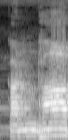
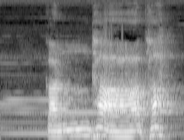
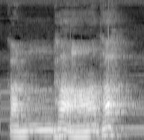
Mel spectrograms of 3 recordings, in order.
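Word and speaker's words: കണ്ഠാധഃ: കണ്ഠാഥ കടിപര്യന്ത മധ്യകൂട സ്വരൂപിണി അവിടെ അഥ എന്നുള്ള വാക്കിനു ശേഷം വിസർഗ്ഗം ഉണ്ട് അപ്പൊ അത് ശ്രദ്ധിച്ചു ഉച്ചരിക്കണം കണ്ടാ കടിപര്യന്ത എന്ന് ചിലർ ചൊല്ലി കേട്ടിട്ടുണ്ട് അങ്ങനെ ചൊല്ലരുത് കണ്ടാഥ കണ്ഡാഥ കടിപര്യന്ത മധ്യകൂട സ്വരൂപിണി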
